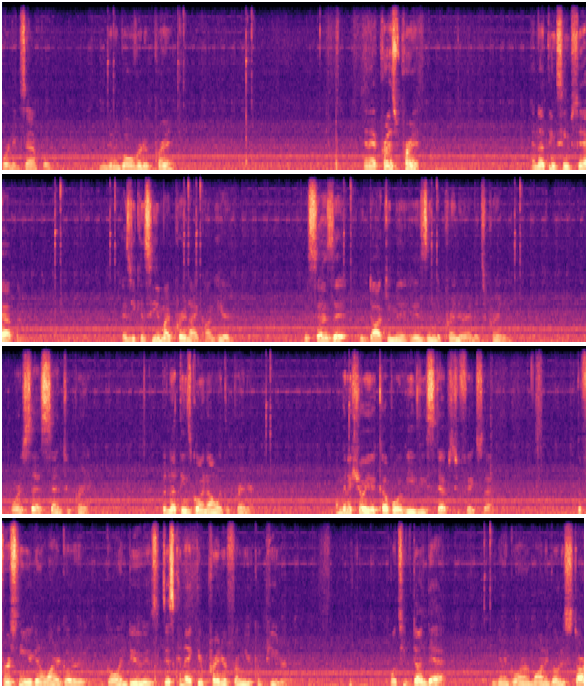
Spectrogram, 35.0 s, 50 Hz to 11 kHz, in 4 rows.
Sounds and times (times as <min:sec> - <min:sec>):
Speech: 0:00.0 - 0:00.8, 0:01.4 - 0:02.6, 0:05.4 - 0:06.4, 0:07.9 - 0:09.1, 0:10.6 - 0:12.3, 0:13.3 - 0:16.5, 0:17.6 - 0:18.9, 0:19.9 - 0:21.4, 0:22.5 - 0:24.9, 0:26.2 - 0:30.7, 0:32.1 - 0:33.0, 0:33.6 - 0:35.0.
